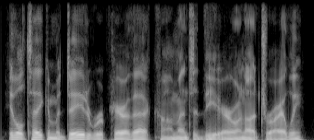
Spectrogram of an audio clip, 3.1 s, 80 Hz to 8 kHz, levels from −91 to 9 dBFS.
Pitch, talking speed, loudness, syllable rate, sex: 95 Hz, 230 wpm, -16 LUFS, 6.2 syllables/s, male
